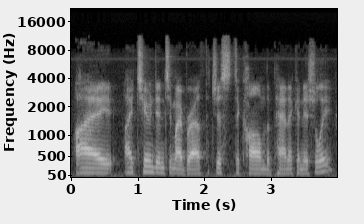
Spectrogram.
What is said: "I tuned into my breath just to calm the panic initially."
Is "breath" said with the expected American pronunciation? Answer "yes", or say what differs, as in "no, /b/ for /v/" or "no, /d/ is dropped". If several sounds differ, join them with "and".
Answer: yes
